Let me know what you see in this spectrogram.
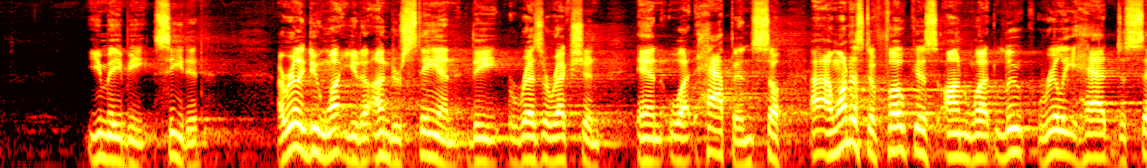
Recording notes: Sermon preached at Avondale Baptist Church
